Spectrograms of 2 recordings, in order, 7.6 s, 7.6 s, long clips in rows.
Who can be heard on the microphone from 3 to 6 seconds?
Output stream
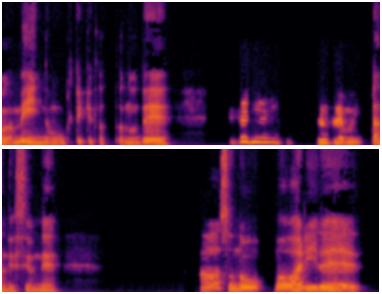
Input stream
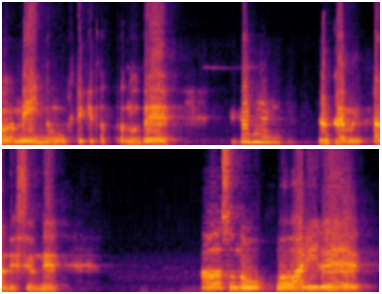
echo only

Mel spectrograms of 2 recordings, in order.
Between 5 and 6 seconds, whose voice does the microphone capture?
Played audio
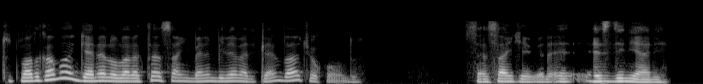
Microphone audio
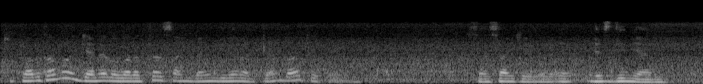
echo only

